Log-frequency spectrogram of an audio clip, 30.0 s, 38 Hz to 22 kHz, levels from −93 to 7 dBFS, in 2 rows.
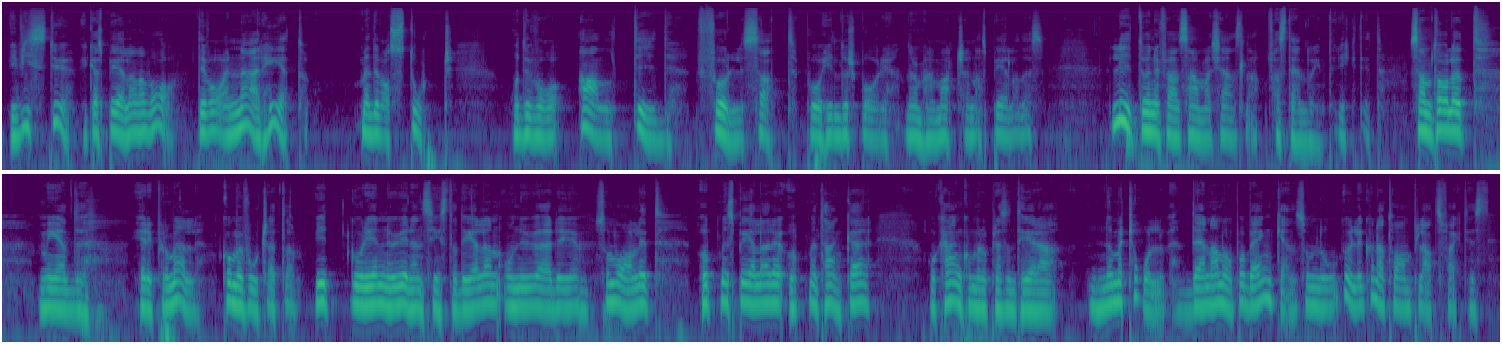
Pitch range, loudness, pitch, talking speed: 135-165 Hz, -39 LUFS, 145 Hz, 160 wpm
